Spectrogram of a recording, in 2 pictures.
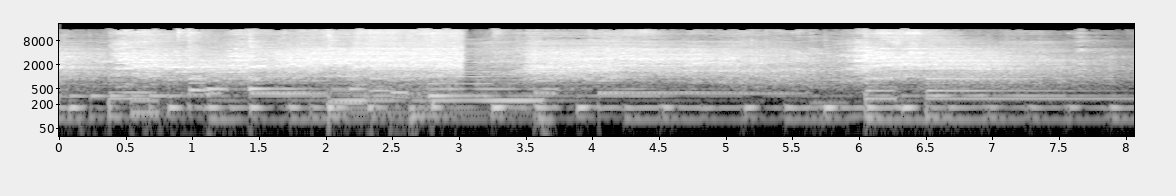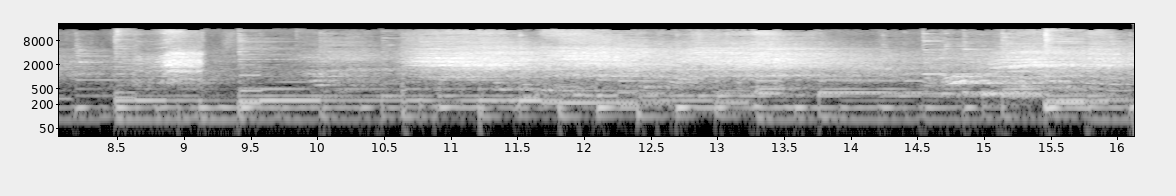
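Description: Background music, with macaws squawking harshly over it several times.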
